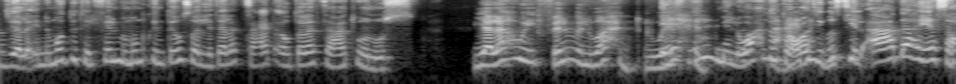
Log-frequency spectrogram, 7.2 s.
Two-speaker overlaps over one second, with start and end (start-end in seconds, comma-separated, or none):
5.0-6.5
